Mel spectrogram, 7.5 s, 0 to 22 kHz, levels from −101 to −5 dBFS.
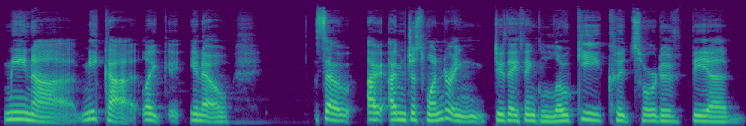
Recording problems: none

